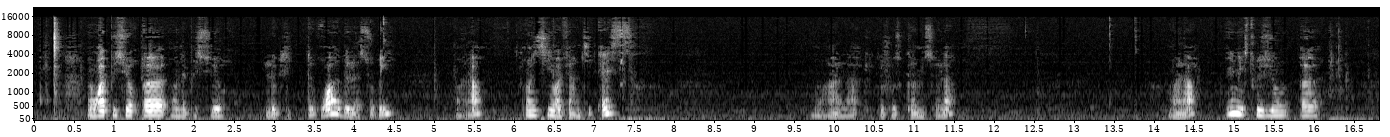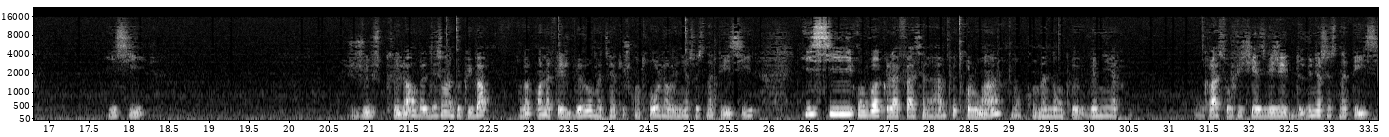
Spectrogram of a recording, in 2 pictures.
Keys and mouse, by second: 1.5 e, 7.5 s, 16.3 e, 26.0-28.4 middle drag, 30.3-31.5 drag.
